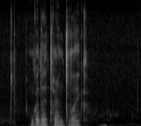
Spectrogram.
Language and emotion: Russian, neutral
